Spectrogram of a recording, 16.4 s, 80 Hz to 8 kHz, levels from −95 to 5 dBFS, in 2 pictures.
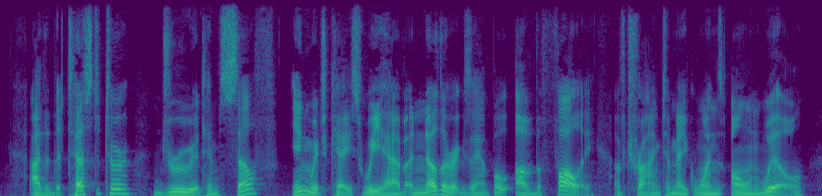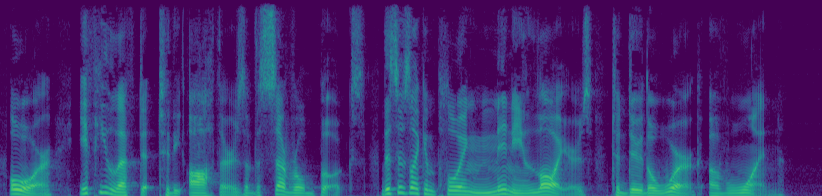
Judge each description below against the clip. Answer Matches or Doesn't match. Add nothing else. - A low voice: Matches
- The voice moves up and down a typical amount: Doesn't match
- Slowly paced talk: Doesn't match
